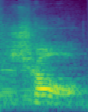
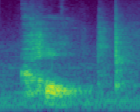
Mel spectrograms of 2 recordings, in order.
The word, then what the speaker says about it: Chult: but the oh CH it is chult not cult yeah yeah like chaos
